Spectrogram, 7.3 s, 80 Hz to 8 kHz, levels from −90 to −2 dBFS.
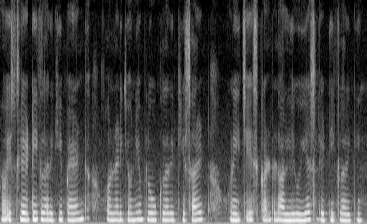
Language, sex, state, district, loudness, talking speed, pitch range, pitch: Hindi, female, Uttar Pradesh, Shamli, -14 LUFS, 170 wpm, 240-255 Hz, 245 Hz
